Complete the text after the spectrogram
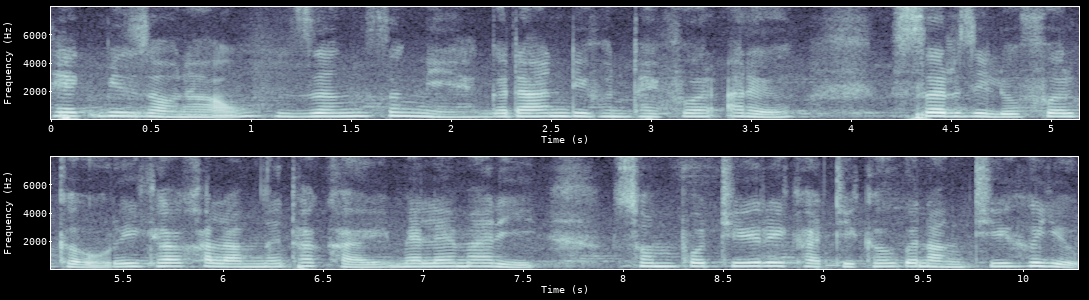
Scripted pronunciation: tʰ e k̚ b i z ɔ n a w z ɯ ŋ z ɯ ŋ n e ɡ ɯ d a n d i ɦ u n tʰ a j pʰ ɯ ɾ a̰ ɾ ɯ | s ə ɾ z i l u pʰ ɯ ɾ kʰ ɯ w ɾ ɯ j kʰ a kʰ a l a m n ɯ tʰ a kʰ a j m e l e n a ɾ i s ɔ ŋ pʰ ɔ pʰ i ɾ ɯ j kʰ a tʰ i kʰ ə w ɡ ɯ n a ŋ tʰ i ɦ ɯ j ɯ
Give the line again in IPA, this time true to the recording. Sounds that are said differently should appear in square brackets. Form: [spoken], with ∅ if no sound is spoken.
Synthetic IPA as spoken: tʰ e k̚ b i z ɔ n a w z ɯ ŋ z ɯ ŋ n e ɡ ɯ d a n d i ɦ u n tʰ a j pʰ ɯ ɾ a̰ ɾ ɯ | s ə ɾ z i l u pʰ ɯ ɾ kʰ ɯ w ɾ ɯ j kʰ a kʰ a l a m n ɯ tʰ a kʰ a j m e l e [m] a ɾ i s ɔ [m] pʰ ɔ [tʰ] i ɾ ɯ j kʰ a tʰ i kʰ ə w ɡ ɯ n a ŋ tʰ i ɦ ɯ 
